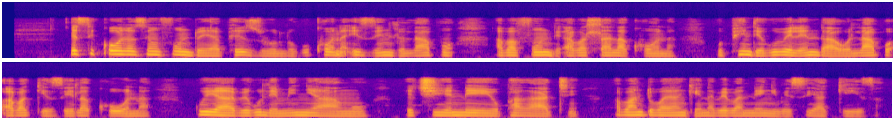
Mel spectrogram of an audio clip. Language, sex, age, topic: North Ndebele, female, 25-35, education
